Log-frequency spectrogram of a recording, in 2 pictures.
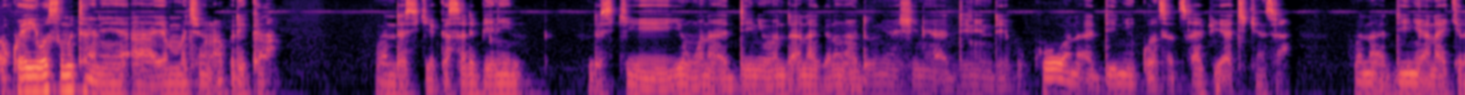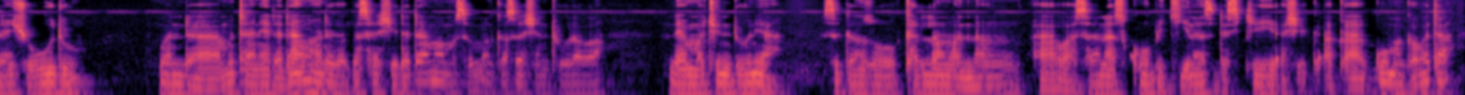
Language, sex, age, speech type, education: Hausa, male, 15-29, spontaneous, primary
